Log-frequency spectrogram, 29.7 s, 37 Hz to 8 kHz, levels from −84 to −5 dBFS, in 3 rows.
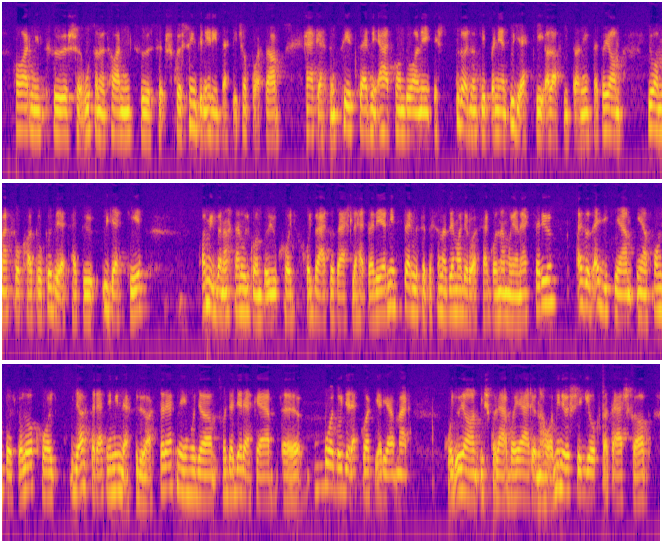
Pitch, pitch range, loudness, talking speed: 150 Hz, 140-165 Hz, -14 LUFS, 140 wpm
